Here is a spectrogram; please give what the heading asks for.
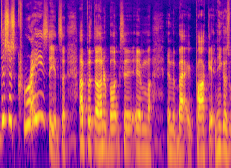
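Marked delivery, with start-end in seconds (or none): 0.0-1.1 very high, slow incredulous exclamation; amazed disbelief. Retold or imitated. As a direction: imitate an astonished kid, stretching the words. Retold son's amazement.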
